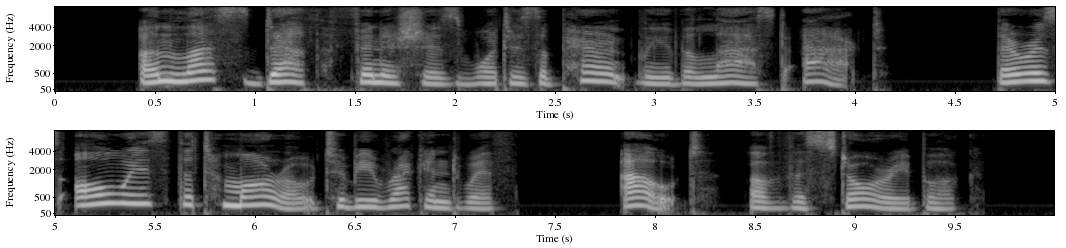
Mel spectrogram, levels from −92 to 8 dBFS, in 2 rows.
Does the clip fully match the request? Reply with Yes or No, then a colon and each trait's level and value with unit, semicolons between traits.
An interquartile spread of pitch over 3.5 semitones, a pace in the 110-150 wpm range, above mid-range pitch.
Yes: average, 5.2 semitones; average, 145 wpm; high, 205 Hz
